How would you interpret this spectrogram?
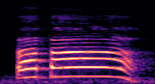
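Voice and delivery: high, very loud call; boy hollering for papa from bed; child screaming. A narrator's reading. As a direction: holler it with everything. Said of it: "hurle-t-il".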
